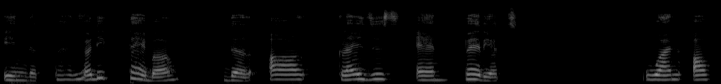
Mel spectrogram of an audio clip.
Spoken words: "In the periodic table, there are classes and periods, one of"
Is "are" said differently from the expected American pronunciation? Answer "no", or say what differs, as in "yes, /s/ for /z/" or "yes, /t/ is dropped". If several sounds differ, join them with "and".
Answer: yes, /l/ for /ɹ/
